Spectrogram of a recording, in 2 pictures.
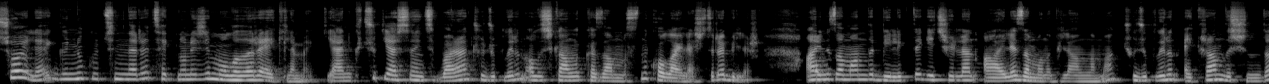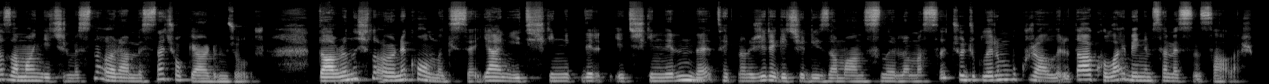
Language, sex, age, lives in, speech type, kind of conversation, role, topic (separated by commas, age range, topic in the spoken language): Turkish, female, 25-29, Germany, read, expert-assistant, expert, Teknolojinin günlük yaşantımıza etkileri nelerdir?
